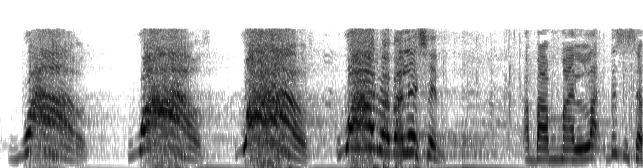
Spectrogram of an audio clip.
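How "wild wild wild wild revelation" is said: preacher working the crowd up to a shout; building shout. Real, not acted. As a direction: build it to a cry. Building wild wild wild.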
